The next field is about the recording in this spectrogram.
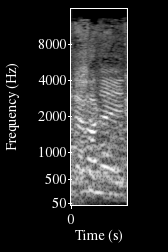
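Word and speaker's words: Sinéad: You look like Sinead O'Connor. Is that how you pronounce it? Sinead.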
